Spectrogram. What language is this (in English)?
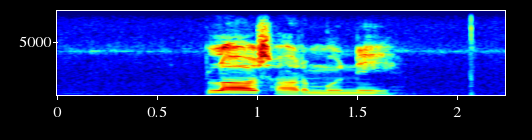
Afrikaans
